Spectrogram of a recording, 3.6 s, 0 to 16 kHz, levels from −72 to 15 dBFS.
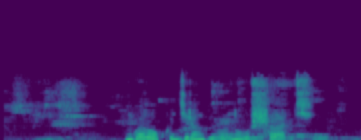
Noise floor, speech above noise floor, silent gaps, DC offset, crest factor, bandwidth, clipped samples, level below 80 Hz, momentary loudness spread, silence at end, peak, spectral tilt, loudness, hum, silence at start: -43 dBFS; 21 dB; none; under 0.1%; 16 dB; 8 kHz; under 0.1%; -60 dBFS; 19 LU; 0 s; -8 dBFS; -4.5 dB/octave; -22 LUFS; none; 0.1 s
